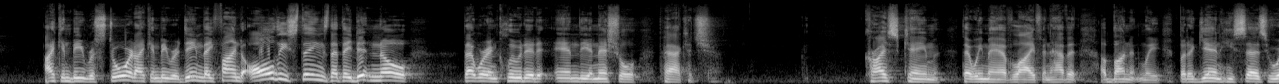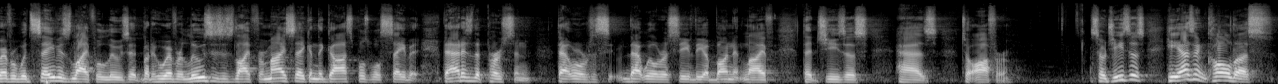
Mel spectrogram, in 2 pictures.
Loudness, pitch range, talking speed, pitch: -14 LUFS, 120-155 Hz, 200 wpm, 135 Hz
